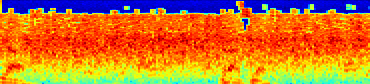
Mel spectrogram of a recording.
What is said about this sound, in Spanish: que la verdad lo aplaudiría si no estuviera tan solo y sonara tan triste. Una sola persona aplaudir.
